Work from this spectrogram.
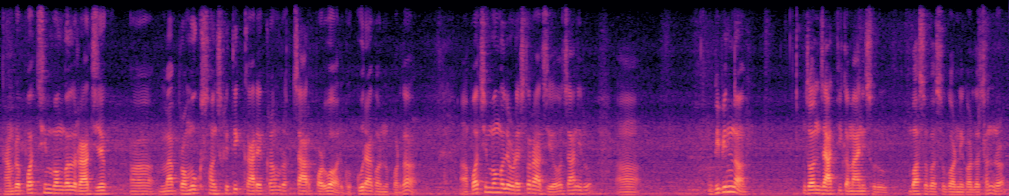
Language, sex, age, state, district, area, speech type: Nepali, male, 18-30, West Bengal, Darjeeling, rural, spontaneous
